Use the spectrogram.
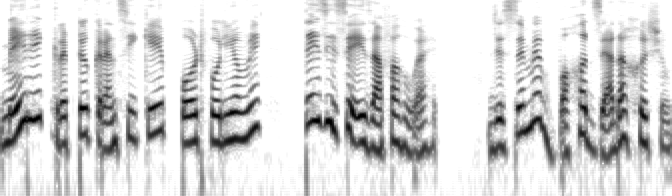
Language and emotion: Urdu, happy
